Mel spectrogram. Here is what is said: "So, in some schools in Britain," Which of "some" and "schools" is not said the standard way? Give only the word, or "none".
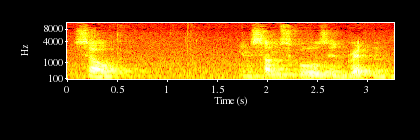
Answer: none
